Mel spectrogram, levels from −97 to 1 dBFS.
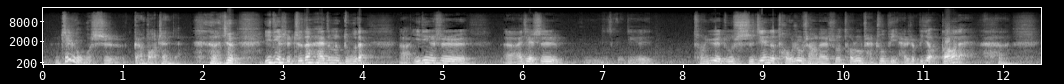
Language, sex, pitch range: Chinese, male, 120-165 Hz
